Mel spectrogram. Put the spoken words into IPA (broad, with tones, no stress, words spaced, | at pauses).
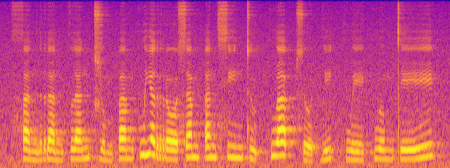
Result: ha˨˩nra˨˩n kla˦˥nt͡ɕo˨˩m pa˧mkwi˥˩a̯ rɔː˧sa˥˩mʔa˥˩n si˧ntu˨˩ʔ kwa˥˩p̚ soː˨˩t̚li˦˥t̚kweː˧ kwo˧mteː˦˥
